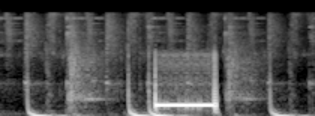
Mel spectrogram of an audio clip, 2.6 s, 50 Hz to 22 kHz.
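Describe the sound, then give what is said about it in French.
A single short burst of a telephone ringing tone on an outgoing call from a France Bleu radio show to a listener in Bartenheim, clear and steady, set among deep, booming thuds that pulse at regular intervals. “Faut qu'il décroche. Sinon, pas de montre. Combien déjà de sonneries? 4 déjà.”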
